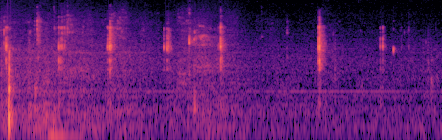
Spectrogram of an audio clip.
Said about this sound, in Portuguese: vamos aproveitar que a gente está mastigando aqui.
